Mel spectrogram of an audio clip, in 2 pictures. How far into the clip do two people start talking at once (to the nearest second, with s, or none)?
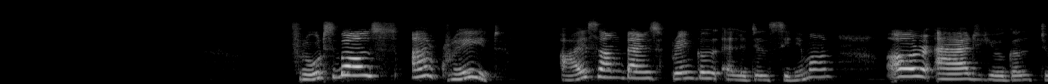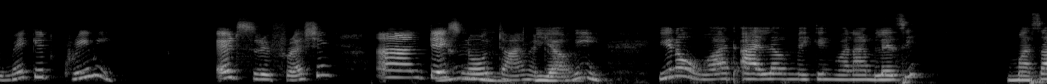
15 s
